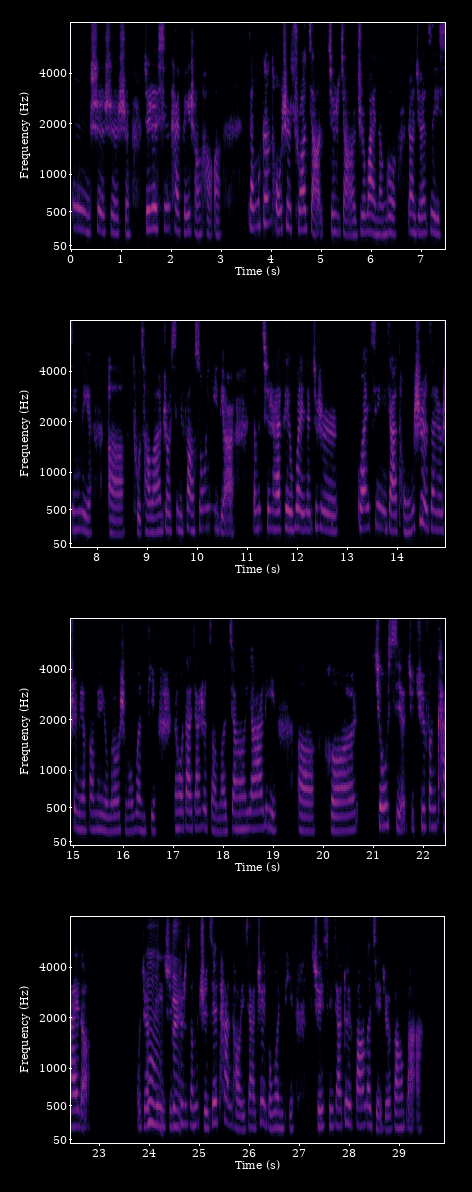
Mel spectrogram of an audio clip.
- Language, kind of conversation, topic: Chinese, advice, 为什么我睡醒后仍然感到疲惫、没有精神？
- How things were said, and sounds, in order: none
